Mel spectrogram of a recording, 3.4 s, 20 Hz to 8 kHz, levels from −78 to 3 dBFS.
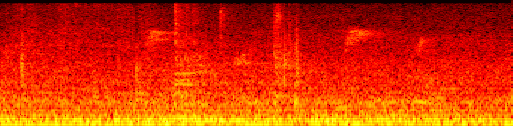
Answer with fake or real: real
